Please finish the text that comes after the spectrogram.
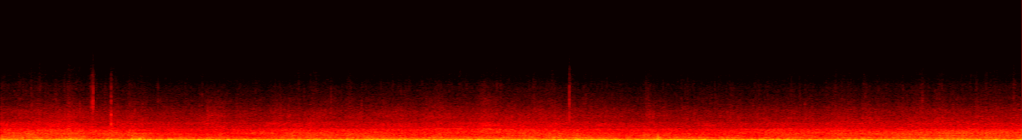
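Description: Steady, heavy wind buffets the microphone of a cyclist riding straight into a headwind near George King Bridge, a dense low roar with no talking.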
